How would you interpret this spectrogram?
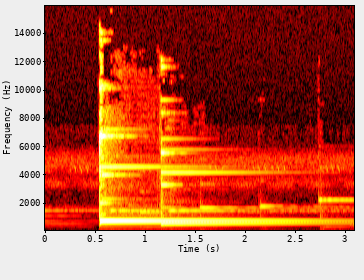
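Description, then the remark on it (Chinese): A doorbell at a home rings in the evening, a clear two-tone ding-dong, the second chime following quickly after the first, both tones ringing out and slowly fading in quiet. “晚上，黄书记一个人待在家看新闻，忽然传来了门铃声。”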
